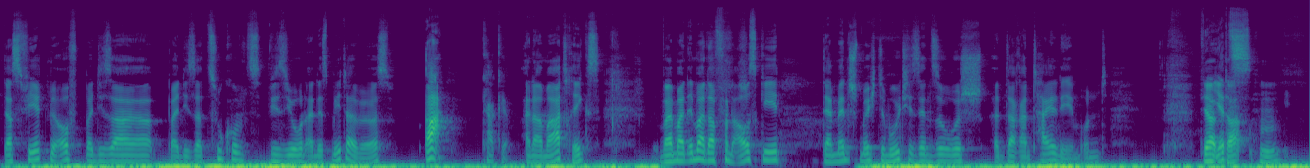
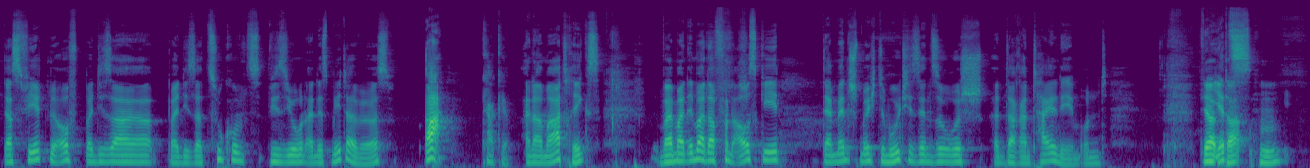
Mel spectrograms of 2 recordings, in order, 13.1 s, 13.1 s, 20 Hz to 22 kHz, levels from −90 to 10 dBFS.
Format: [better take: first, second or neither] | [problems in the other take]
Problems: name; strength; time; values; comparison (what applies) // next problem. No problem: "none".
second | low rumble; faint; until 6.5 s and from 8.5 s on; 25 dB below the speech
